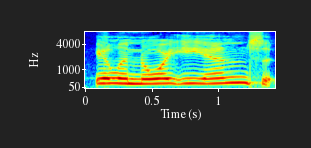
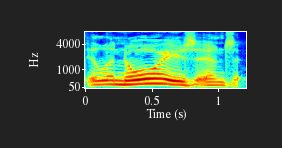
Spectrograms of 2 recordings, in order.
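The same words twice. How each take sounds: First: The S in the middle is silent. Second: The S in the middle is sounded.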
